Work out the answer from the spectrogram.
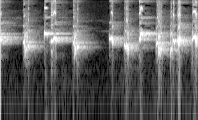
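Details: Yellow-vented bulbul singing long rapid-fire song, used as a lure to make other bulbuls sing: bubbly, liquid whistled phrases repeated in quick bursts, a brief pause midway, then faster chattering notes.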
